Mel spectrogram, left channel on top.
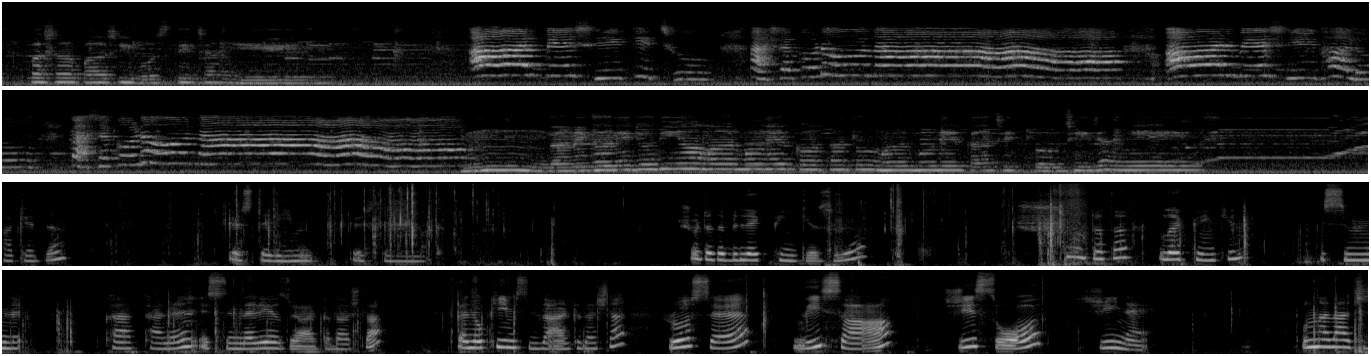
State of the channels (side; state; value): both; different; correlation 0.00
